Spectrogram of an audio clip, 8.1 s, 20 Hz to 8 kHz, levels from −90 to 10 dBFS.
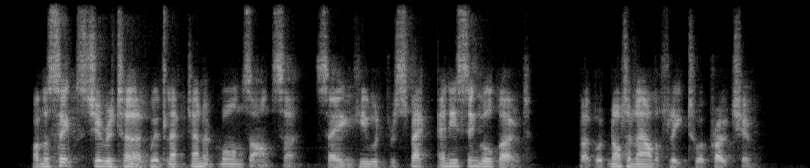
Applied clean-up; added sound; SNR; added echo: neural mask model DeepFilterNet 3.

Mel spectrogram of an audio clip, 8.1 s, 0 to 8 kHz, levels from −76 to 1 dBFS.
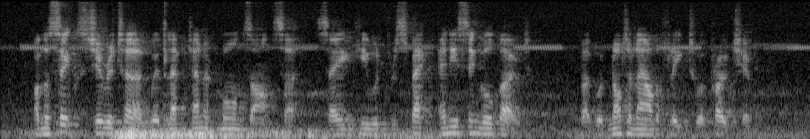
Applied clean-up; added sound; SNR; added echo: none; Thunder; 0 dB; reverberation time 1.4 s.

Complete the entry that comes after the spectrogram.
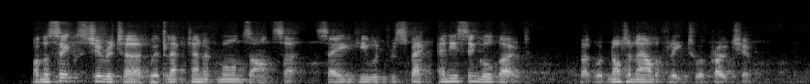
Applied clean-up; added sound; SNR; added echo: neural separator model SepFormer DNS4.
